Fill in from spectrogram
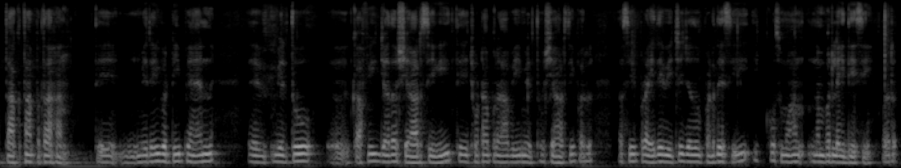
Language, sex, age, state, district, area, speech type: Punjabi, male, 30-45, Punjab, Amritsar, urban, spontaneous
